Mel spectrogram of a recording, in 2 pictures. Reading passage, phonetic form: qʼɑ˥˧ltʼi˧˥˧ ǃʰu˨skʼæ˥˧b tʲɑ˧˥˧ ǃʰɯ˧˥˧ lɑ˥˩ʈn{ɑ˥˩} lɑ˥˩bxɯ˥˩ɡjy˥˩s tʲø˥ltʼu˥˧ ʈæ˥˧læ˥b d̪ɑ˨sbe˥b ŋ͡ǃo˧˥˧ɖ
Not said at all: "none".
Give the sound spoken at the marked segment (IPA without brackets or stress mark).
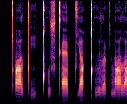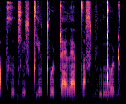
ɑ˥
